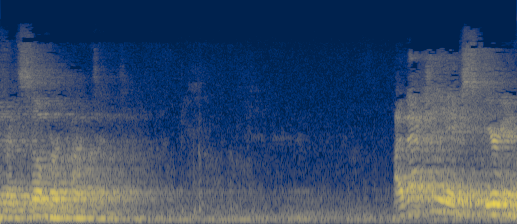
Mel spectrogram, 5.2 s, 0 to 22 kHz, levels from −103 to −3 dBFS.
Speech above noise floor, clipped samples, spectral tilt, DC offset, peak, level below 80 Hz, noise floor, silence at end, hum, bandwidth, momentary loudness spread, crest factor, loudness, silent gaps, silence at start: 27 dB; under 0.1%; -7.5 dB/octave; under 0.1%; -8 dBFS; -52 dBFS; -50 dBFS; 0 s; none; 10 kHz; 25 LU; 20 dB; -25 LUFS; none; 0 s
